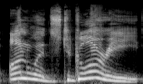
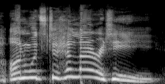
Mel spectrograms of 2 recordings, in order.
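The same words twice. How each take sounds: First: Said in the usual way. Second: Much higher, hammed-up rallying cry; mock heroic battle cry. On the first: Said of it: "Oh, wait. This is D and D". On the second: Host reworking a donor's message as a mock heroic rally cry. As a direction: proclaim it like a mock quest leader. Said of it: "This is D and D".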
